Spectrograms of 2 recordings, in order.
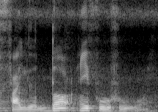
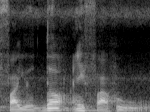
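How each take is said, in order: First: The ain is doubled and it ends in -uhu. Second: The ain is doubled and it ends in -ahu. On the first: "bitasdidi war raf'i ... tanpa adanya alif" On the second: "dengan tambahan tasdid ... dibaca nasab"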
